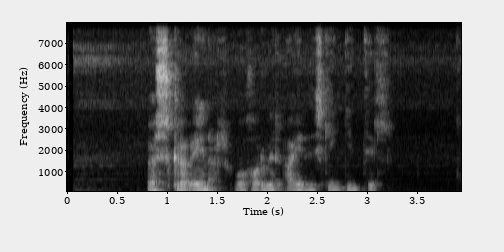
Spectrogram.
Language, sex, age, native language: Icelandic, male, 40-49, Icelandic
